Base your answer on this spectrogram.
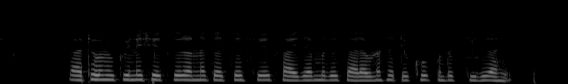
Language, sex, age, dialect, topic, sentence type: Marathi, female, 18-24, Northern Konkan, agriculture, statement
